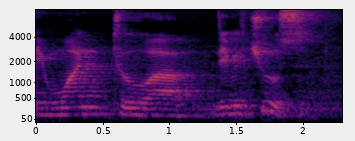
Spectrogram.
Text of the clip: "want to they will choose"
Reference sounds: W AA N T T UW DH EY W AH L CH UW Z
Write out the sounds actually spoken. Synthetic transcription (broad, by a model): W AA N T T UW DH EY W AH L CH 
